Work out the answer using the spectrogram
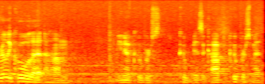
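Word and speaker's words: CooperSmith: I always get it confused, Copper Smith or Cooper Smith. But it's Cooper, and it's Cooper cool Smith, too.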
